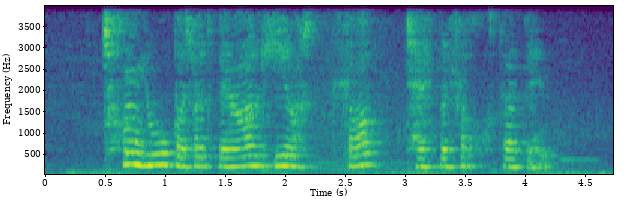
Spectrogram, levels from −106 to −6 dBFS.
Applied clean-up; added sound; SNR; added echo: none; Engine / Car; 19 dB; reverberation time 0.3 s.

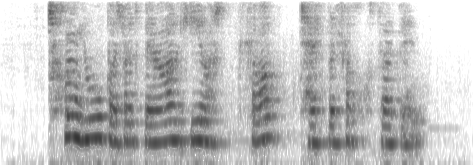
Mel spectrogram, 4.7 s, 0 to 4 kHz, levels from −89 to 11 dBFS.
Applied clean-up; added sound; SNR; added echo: neural separator model SepFormer DNS4.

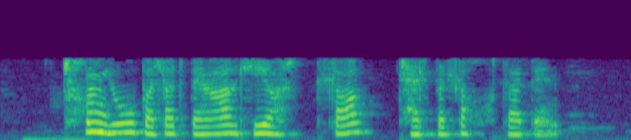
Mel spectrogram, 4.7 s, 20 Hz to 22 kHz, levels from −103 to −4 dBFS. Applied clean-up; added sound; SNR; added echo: none; none; none; none.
